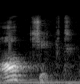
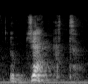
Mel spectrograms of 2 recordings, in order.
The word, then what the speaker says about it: object: the noun record or object. So the first syllable is stressed. But so far as the verb is concerned, remember the second syllable is stressed. Record, object.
